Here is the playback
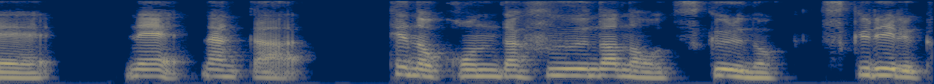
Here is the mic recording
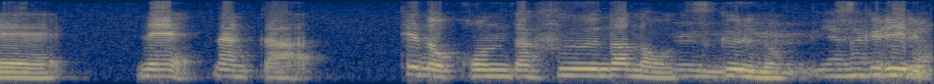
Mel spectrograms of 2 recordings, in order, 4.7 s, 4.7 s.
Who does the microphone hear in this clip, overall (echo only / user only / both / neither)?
both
